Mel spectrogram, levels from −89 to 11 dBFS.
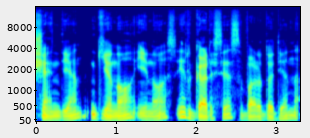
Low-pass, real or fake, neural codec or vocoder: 14.4 kHz; real; none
